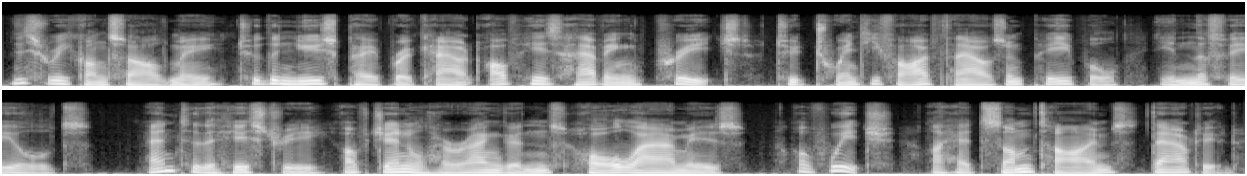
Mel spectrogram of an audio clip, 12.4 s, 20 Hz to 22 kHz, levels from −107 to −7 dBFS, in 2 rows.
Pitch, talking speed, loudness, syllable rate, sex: 110 Hz, 165 wpm, -18 LUFS, 5.1 syllables/s, male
